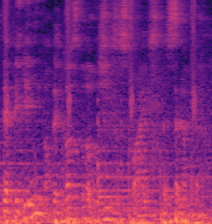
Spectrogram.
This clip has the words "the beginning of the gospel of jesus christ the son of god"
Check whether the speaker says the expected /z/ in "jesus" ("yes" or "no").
yes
